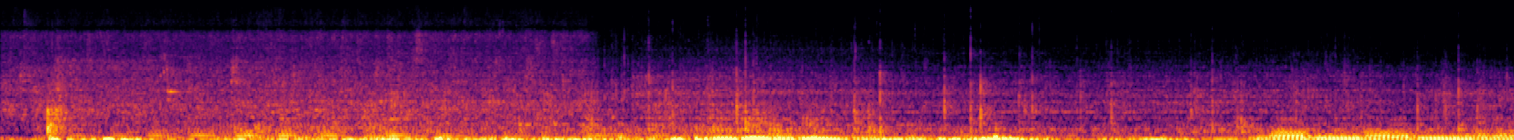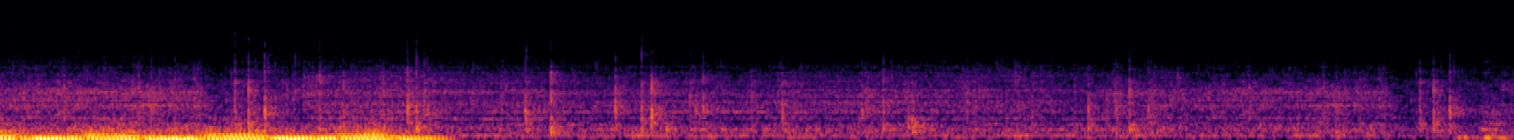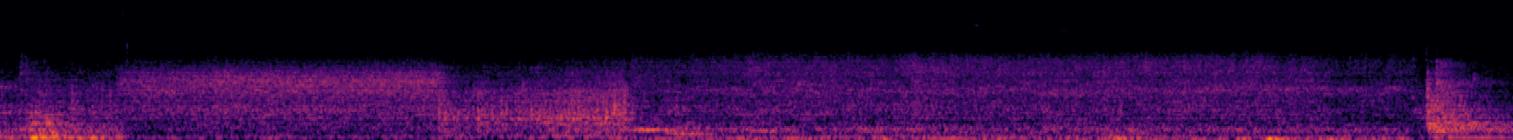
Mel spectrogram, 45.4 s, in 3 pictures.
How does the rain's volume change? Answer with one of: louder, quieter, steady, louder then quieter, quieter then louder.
quieter.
